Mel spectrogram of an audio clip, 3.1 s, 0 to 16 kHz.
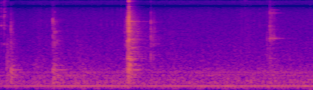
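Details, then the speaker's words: Lenco L75 turntable motor after a new nose plunger screw, set back until the grinding stopped, about 2 mm spindle play, bearing and spring re-oiled; only a faint steady low hum with light ticks, running smooth and nearly silent. "anyway you can't even tell it's on so usually they say you know about two millimeters play and that's about right there"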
